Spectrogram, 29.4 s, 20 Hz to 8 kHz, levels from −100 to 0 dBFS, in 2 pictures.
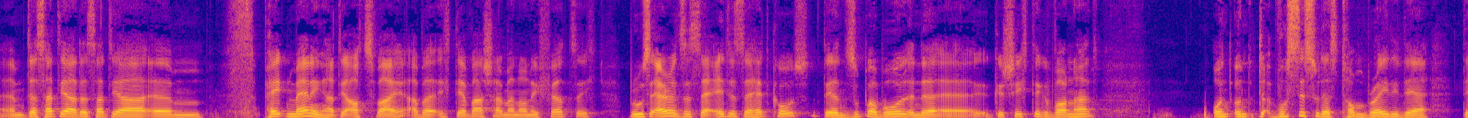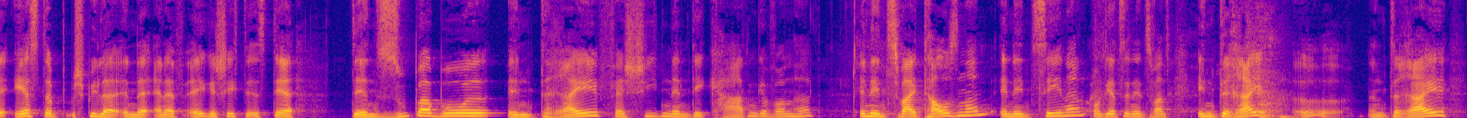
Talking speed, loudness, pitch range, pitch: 165 wpm, -19 LUFS, 135-170 Hz, 155 Hz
